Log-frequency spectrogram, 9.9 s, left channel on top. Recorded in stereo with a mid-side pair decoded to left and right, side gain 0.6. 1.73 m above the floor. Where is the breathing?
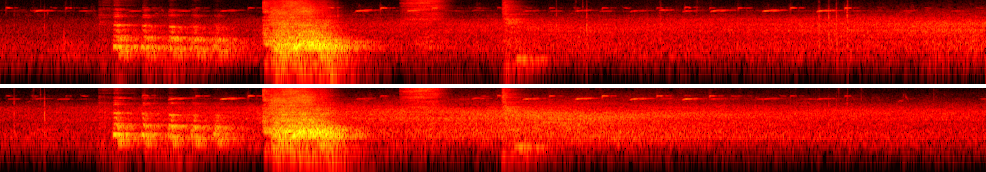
60° right, 0.8 m.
